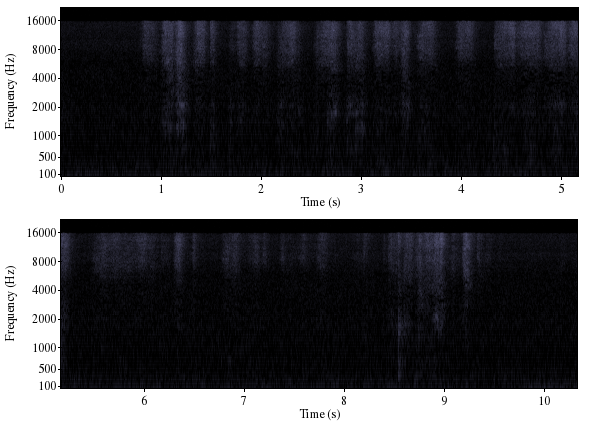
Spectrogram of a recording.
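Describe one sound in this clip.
A small tool scrapes lightly across a tile.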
